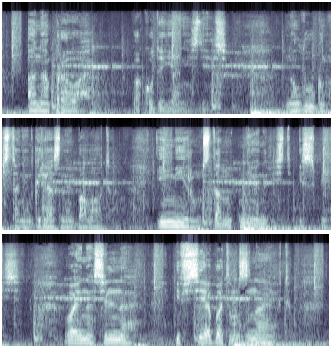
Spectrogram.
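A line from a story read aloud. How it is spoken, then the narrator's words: Soft familiar whisper. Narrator (Russian): шептал мне голос, тихий и родной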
